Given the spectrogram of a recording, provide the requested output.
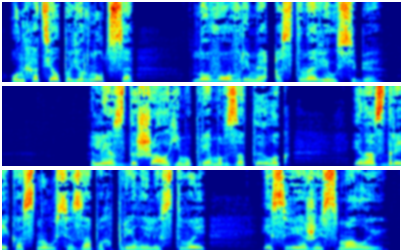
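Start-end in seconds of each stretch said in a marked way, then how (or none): none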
